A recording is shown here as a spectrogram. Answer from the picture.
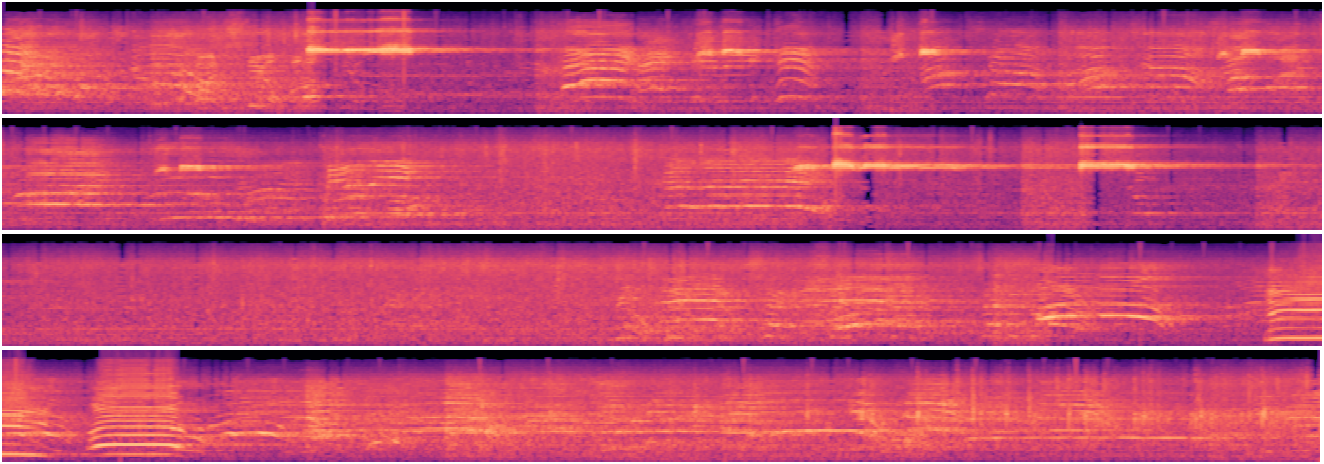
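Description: Voices shouting and calling across an indoor pool during a water polo game, loudest in a burst of shouts near the end, with three short referee's whistle blasts, one about two seconds in and two close together in the middle.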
